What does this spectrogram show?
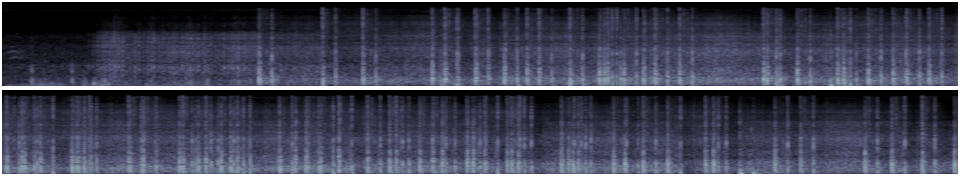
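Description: Fireworks display going off close by: a dense barrage of sharp bangs over a continuous crackle, starting about a second in and running on without a break.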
